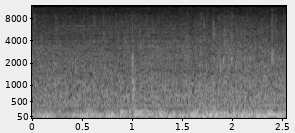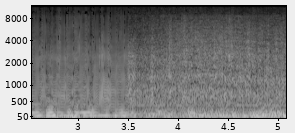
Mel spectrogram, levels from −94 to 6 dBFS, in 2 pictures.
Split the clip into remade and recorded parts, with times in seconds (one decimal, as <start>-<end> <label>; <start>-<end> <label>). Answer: 0.0-2.5 recorded; 2.5-3.5 remade; 3.5-5.1 recorded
